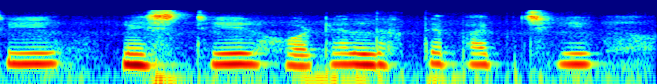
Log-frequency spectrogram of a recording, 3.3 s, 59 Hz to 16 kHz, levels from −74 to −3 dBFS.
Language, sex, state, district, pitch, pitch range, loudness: Bengali, female, Assam, Hailakandi, 230 Hz, 220-235 Hz, -17 LUFS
